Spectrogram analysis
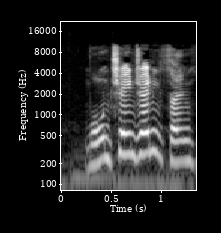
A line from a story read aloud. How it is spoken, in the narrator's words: I said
